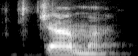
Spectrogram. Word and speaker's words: llama: Llama. There's our conjugation. Now, here is the second to last syllable. This is the vowel that's stressed. Llama. It's the second to last syllable. That follows the rules.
